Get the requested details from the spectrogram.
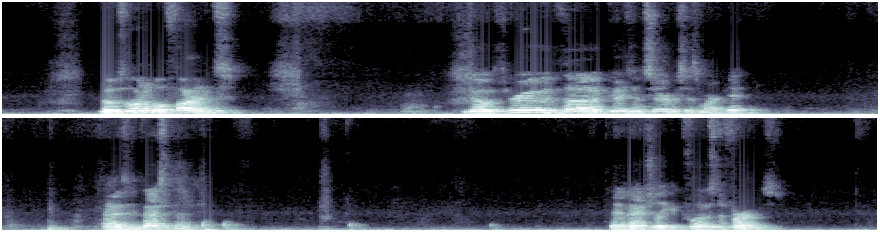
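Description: A man speaks calmly in short phrases, close by, slightly muffled.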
